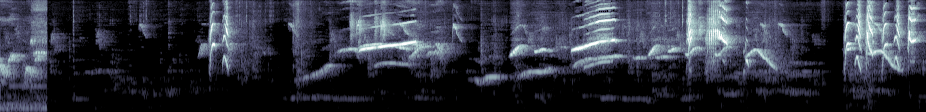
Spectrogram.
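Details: Oriental magpie-robin in full, lively song, played to train young birds that are still silent: clear whistled slurs and rising notes mixed with sharp high chips, delivered in bursts separated by short pauses.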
